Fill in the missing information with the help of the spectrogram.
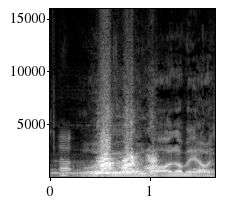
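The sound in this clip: A dog's barks and yips come in a few short bursts, tangled with people talking over them.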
